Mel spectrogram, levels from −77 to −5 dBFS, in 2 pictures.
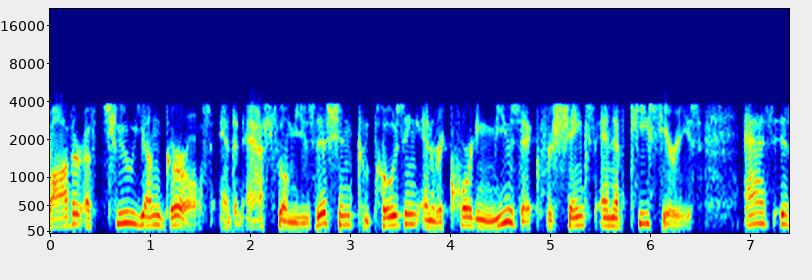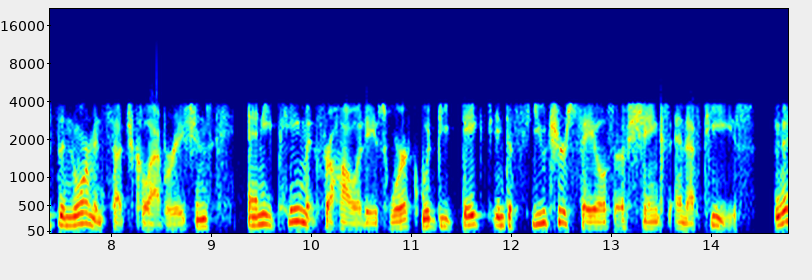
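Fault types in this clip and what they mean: iLBC codec: a narrowband VoIP codec coding each 20 ms frame independently. The speech sits in a telephone band of roughly 150 Hz to 3.7 kHz with nothing above, and carries a plainly audible rough, slightly synthetic edge, which fits a 15.2 kbps mode.
Lost iLBC frames: missing packets were concealed by repeating the last pitch cycle with added noise. Dropouts near 1.40, 5.70, 7.26, 9.42 and 13.06 s last 20 to 60 ms, each heard as a brief held, slightly buzzy or breathy vowel before clean recovery.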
